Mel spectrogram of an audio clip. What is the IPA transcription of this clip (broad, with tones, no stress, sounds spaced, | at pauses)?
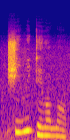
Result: ʃ i˦ β i˦ k e˨ l ɔ˨ β ɔ˨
